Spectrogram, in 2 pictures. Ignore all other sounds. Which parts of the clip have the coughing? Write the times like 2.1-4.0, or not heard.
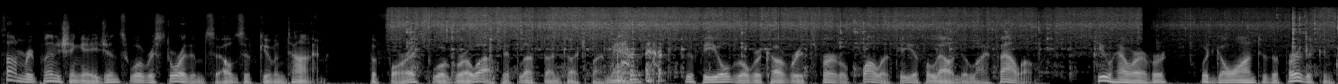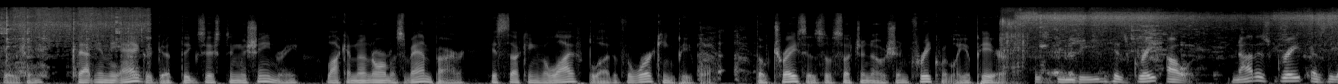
6.2-6.7, 20.4-20.9.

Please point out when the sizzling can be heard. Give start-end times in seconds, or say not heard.
3.9-14.9, 23.4-26.7.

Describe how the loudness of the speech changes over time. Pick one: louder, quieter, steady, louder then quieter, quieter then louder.
steady.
